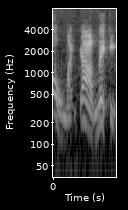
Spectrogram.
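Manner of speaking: goofy cartoon dog character voice. Asked for an impression, the speaker does their best Goofy voice. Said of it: "I could do a pretty good goofy one".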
